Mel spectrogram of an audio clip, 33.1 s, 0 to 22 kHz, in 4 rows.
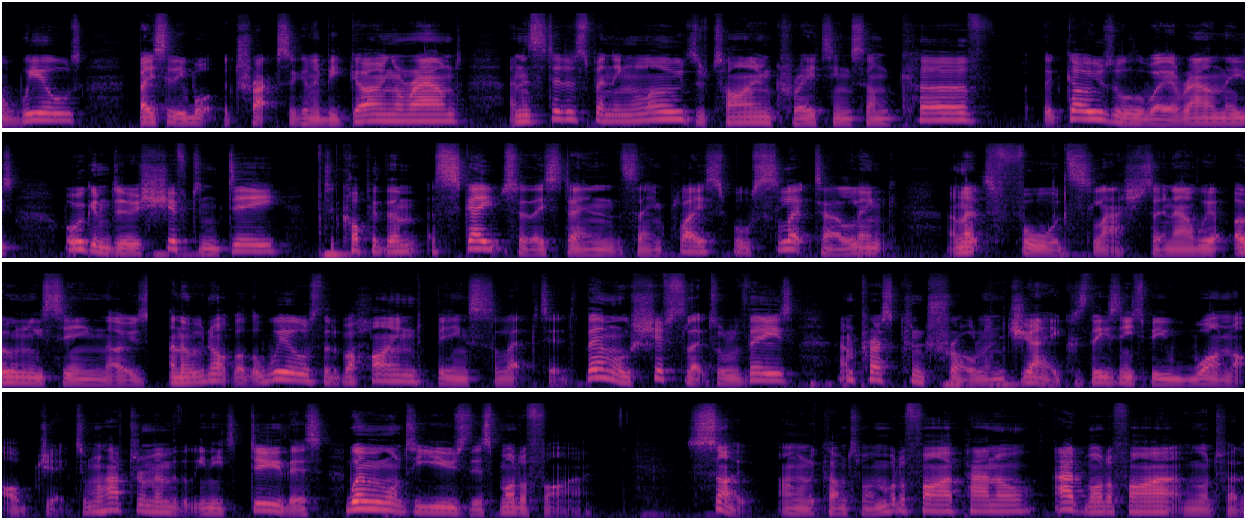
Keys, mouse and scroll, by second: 0.9 middle click, 8.4 middle click, 9.2 shift+d, 10.3 Escape, 13.0 shift+click, 13.1 click, 15.2 /, 16.1 click, 16.4-17.8 scroll up 1, 20.4 click, 23.1 ctrl+j, 25.4 middle click, 29.1 shift+middle click, 29.2 middle click, 29.3 shift+middle click, 32.9 click.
